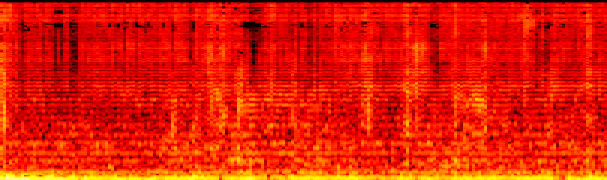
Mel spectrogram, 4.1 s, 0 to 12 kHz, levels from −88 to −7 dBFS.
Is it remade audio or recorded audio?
remade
